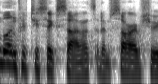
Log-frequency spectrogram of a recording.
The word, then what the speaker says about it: 156/Silence: do you say it because they read it as 156 over silence like they're doing a blood pressure reading that's not correct is it surely no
